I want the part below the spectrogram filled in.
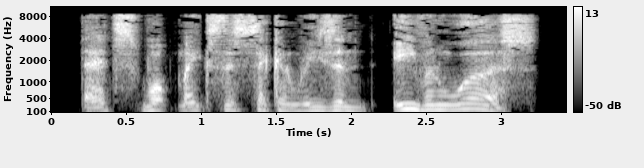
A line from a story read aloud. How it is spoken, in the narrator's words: said Bert in a choked voice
